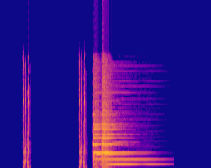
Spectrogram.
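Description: Subscribe-button animation sound effect: two short clicks, about half a second and a second and a half in, then a bright notification-bell ding that rings out and fades over about a second and a half.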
